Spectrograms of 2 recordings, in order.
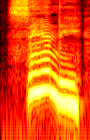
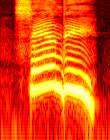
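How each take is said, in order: First: Screaming a name. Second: Even higher, louder desperate scream; the second scream breaks higher still; screaming harder. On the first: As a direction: scream for him as he lies on the floor. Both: Acted. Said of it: "Turtle screamed".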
